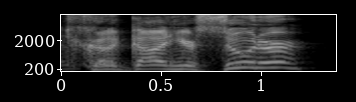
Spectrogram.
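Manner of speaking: very high-pitched, loud shout. As the three of you walk in, Ramses shouts out again: Ramses shouting. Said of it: "he kind of shouts out again".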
